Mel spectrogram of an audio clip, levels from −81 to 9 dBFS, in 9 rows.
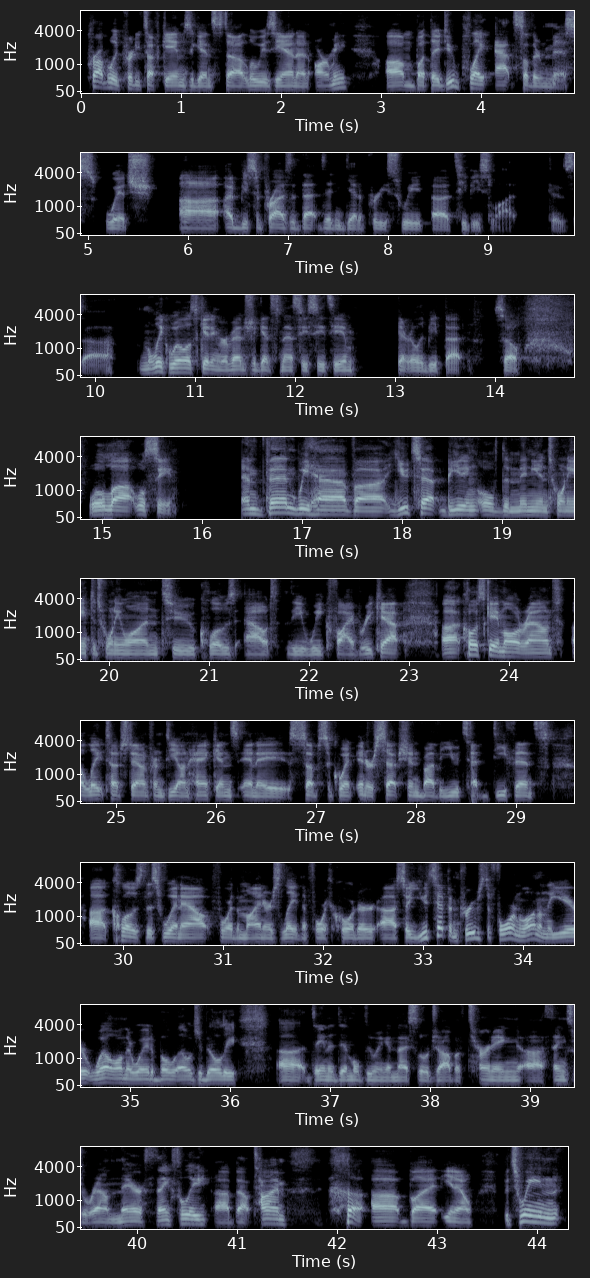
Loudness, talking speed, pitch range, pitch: -24 LUFS, 195 wpm, 90-105 Hz, 95 Hz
